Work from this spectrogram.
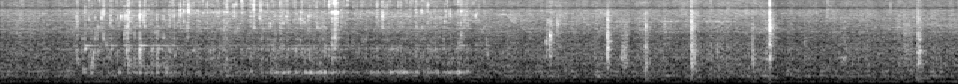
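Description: Liquid poured from a big bottle during sterling silver refining, a soft steady trickle and splash with a few sharper drips and clinks, fairly quiet and close.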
